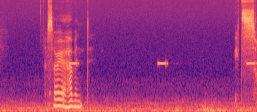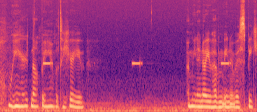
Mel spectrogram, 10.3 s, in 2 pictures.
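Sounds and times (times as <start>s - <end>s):
low room hum: 0.0s - 10.2s
speech: 0.9s - 1.8s, 5.3s - 7.0s, 8.9s - 10.2s
soft electronic beep of a patient monitor: 3.2s - 3.4s, 7.8s - 8.0s.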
